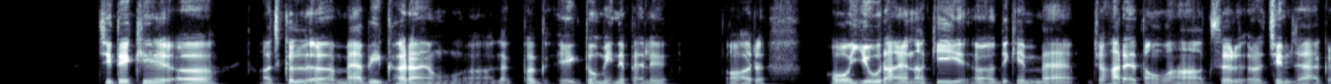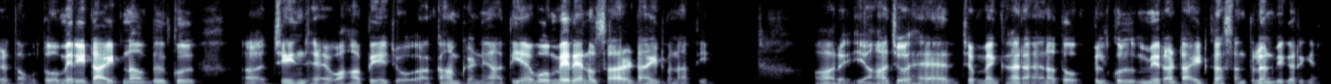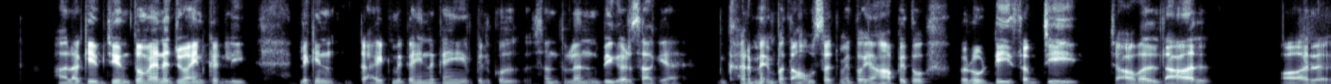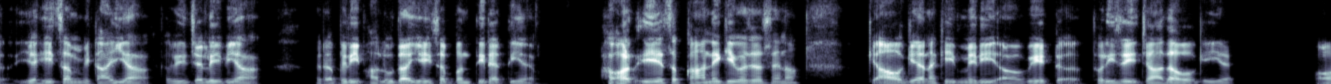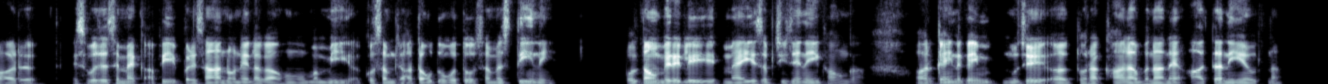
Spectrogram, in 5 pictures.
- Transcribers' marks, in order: in English: "डाइट"; in English: "चेंज"; in English: "डाइट"; in English: "डाइट"; in English: "जॉइन"; in English: "डाइट"; laughing while speaking: "घर में बताऊँ सच में तो"; other background noise; laughing while speaking: "और"; in English: "वेट"
- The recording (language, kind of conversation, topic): Hindi, advice, परिवार के खाने की पसंद और अपने आहार लक्ष्यों के बीच मैं संतुलन कैसे बना सकता/सकती हूँ?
